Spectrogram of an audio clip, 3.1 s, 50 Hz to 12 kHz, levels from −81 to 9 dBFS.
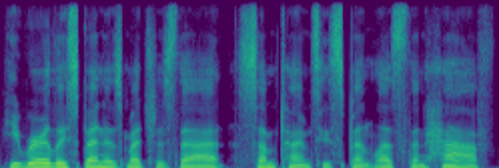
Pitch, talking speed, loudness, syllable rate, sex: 185 Hz, 250 wpm, -17 LUFS, 6.0 syllables/s, female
